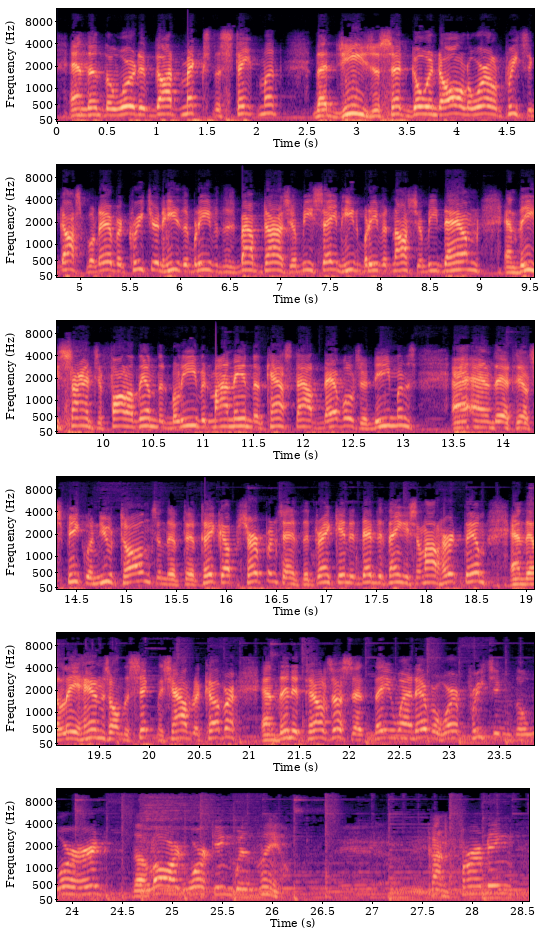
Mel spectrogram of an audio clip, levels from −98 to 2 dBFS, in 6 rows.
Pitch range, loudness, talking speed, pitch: 180-230 Hz, -15 LUFS, 235 wpm, 215 Hz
